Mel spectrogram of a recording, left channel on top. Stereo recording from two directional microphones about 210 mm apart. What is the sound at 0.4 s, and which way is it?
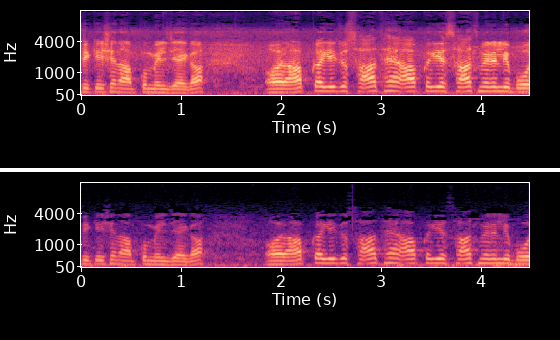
Speech, 35° left (ahead or behind).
